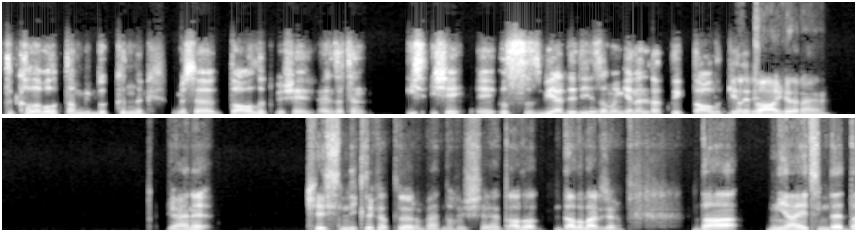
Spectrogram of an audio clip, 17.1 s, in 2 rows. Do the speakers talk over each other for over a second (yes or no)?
no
